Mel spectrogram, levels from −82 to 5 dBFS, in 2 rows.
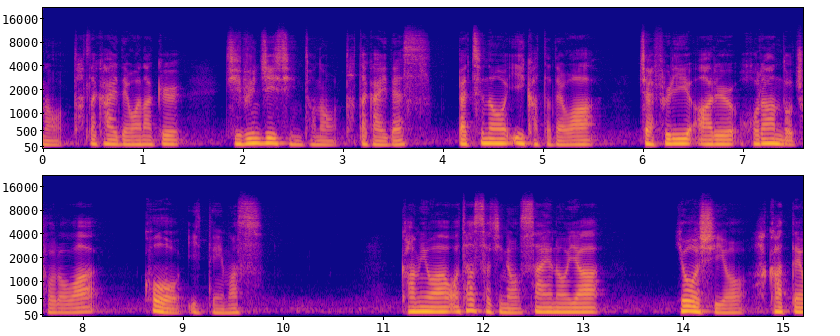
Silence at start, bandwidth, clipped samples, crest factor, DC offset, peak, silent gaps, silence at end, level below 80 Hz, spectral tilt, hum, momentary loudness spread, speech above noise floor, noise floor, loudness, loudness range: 0 s; 11 kHz; under 0.1%; 18 dB; under 0.1%; 0 dBFS; none; 0 s; -64 dBFS; -6.5 dB/octave; none; 13 LU; 31 dB; -48 dBFS; -18 LUFS; 3 LU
